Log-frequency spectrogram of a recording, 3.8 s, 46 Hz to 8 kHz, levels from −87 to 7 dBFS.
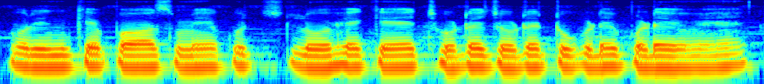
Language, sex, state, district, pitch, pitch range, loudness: Hindi, male, Uttar Pradesh, Saharanpur, 135 Hz, 130-140 Hz, -15 LUFS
